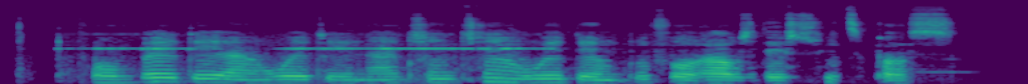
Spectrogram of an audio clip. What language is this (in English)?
Nigerian Pidgin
